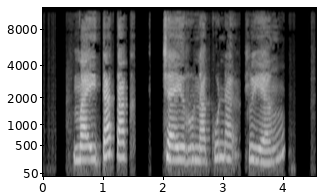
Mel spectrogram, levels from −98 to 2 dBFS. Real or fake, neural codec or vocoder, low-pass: fake; vocoder, 48 kHz, 128 mel bands, Vocos; 10.8 kHz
